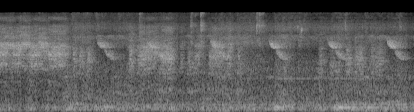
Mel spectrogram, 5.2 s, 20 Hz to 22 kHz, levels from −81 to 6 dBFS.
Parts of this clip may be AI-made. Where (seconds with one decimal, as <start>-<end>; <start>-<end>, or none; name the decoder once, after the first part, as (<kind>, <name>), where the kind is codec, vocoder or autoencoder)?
0.8-3.0 (vocoder, BigVGAN v2)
